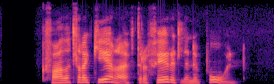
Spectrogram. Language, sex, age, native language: Icelandic, female, 30-39, Icelandic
